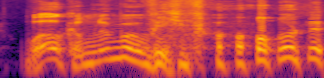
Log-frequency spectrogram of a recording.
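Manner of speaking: movie announcer voice. Joking with friends about reading DVD boxes aloud, in a Moviefone announcer voice. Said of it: "the movie call guy".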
